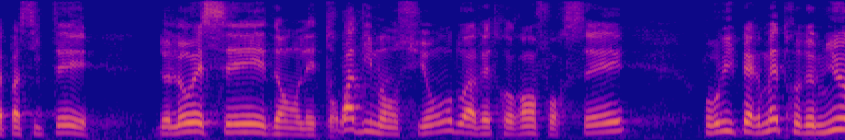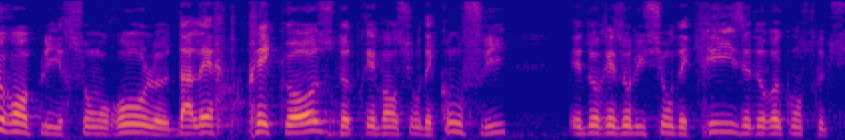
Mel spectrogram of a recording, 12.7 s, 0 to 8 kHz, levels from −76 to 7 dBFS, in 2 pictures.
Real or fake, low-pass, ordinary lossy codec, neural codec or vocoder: fake; none; none; codec, 16 kHz, 4 kbps, FunCodec, trained on LibriTTS, 50 frames a second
